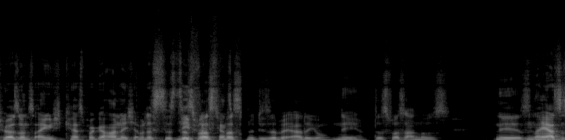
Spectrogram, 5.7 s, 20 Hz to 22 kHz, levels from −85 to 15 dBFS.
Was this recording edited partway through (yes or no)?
yes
